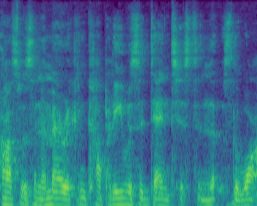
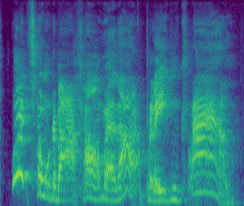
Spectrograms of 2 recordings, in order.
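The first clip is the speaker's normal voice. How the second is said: much higher, mock-outraged mother; indignant mum; 11 semitones higher than usual. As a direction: squeal it as the offended mum. Mum refusing the comedy wig.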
